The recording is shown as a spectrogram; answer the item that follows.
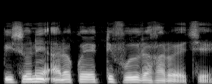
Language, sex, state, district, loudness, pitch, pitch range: Bengali, male, Assam, Hailakandi, -13 LUFS, 115 Hz, 110-125 Hz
